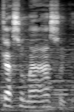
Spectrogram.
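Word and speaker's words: Kazuma Asogi: it's my best friend's name not mine it's pronounced kasum asug I actually believe this arm but in some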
